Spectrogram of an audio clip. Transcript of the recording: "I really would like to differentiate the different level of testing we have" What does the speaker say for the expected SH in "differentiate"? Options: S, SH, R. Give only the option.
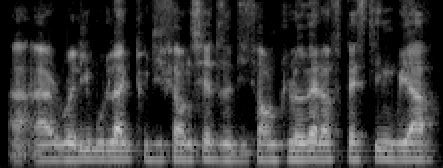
S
